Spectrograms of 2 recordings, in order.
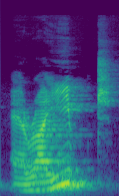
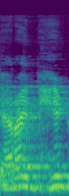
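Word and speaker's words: arrived: আছে এরাইভ পৌঁছানো এরাইভ এরাইভড এরাইভড এটা কিন্তু এরাইভ হেড বলবো না কেউ হ্যাঁ এরাইভড আবার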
